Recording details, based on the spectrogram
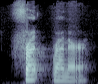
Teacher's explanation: When you hold your breath, that's the same action you need to make a glottal stop in front runner.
